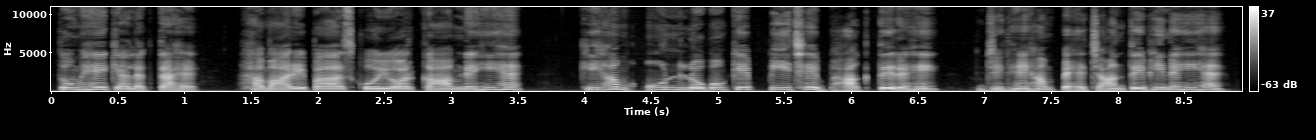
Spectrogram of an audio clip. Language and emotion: Hindi, disgusted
